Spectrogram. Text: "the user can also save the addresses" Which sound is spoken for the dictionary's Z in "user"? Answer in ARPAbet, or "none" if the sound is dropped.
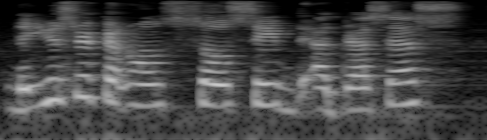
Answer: S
